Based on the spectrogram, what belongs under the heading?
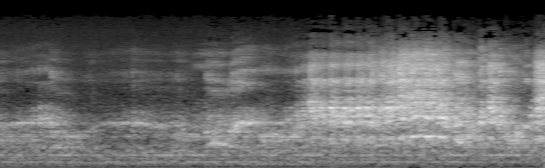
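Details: Kookaburras at Toogoom start with a few hoarse, chuckling notes, then break into a loud, raucous laughing chorus that builds and grows harsher over the last few seconds.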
